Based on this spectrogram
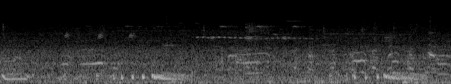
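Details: Ring-necked duck calls: short low cooing notes that bend downward, two stronger ones standing out, plus faint higher whistled notes over steady background noise.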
